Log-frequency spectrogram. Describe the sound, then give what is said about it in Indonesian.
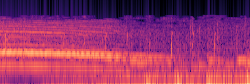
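Cheering from an audience at a seminar on passive income: a loud, drawn-out shout of celebration rises above crowd noise and a few scattered claps. “Tepuk tangan dulu, kasih suara.”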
